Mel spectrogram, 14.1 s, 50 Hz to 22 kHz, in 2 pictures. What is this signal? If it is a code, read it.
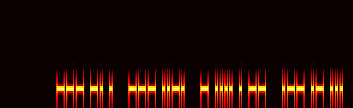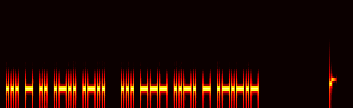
Morse code, heard as a keyed tone, about 25 wpm, 700 Hz. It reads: ONE OF THEM WAS STILL SOFT.
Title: Sentences from Top 1500 Words 25wpm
